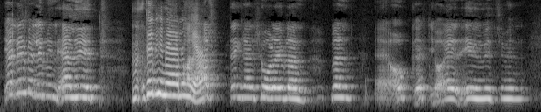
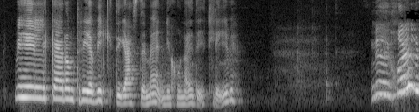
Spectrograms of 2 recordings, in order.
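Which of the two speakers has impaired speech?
The first: dyskinetic cerebral palsy; dyskinetic form, severe; mild speech difficulties, sometimes interfere with talking.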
